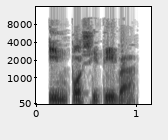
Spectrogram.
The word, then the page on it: impositivo: espagnol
